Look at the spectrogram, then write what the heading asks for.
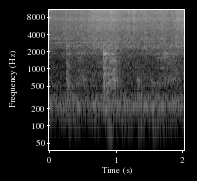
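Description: Frozen peas and rice fry in a pan for egg fried rice with a soft, steady sizzle and hiss, plus a few light scraping stirs, fairly quiet and close, with no voices.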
